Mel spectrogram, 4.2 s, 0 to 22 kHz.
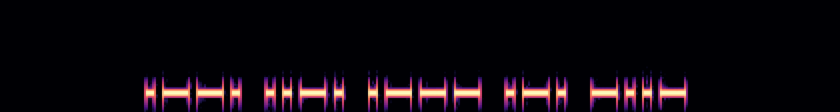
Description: Morse code, heard as a keyed tone, about 28 wpm, 700 Hz. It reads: PFJRX
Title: Code Groups - 5 Letters - 28wpm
